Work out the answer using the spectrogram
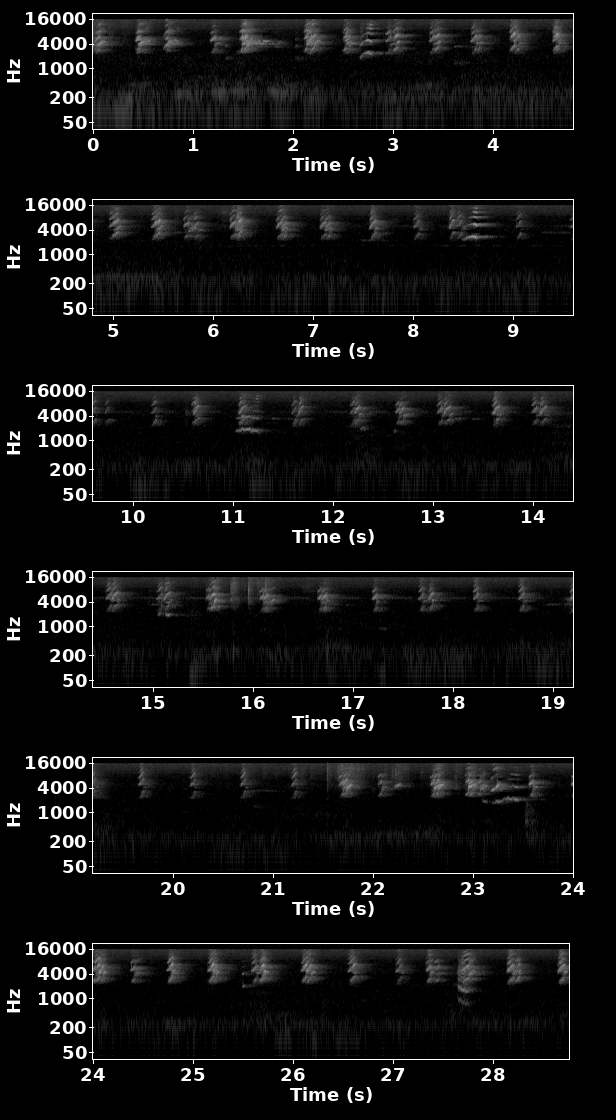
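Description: Birds chirping in a quick, steady series of high chirps, about four a second, with a few short, lower descending calls mixed in.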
